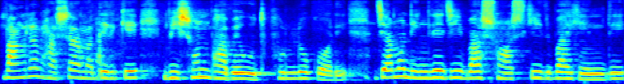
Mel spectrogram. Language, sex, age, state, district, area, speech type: Bengali, female, 45-60, West Bengal, Nadia, rural, spontaneous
